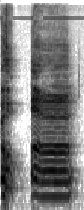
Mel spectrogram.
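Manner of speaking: put-on panicked voice. Retelling how a character reacted when called: imitating someone panicking. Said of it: "she's, like, panicking".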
